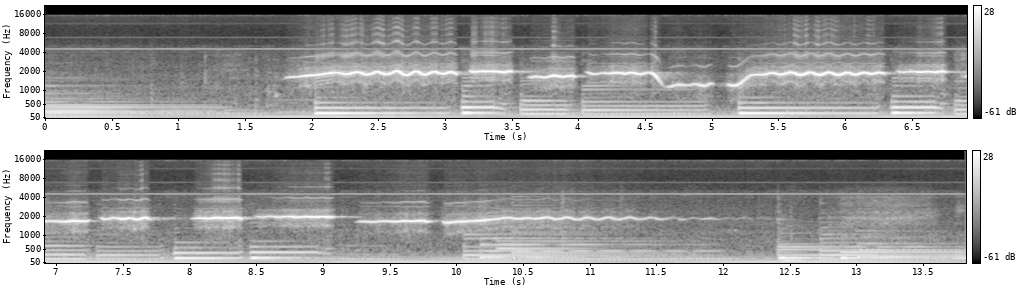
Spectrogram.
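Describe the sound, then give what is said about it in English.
A person whistles a call to a flock on a mountainside: a loud, wandering, warbling melody with many short phrases, sounding over sustained accompanying tones. “He whistles the call once more, and he and his flock wander up the mountainside.”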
